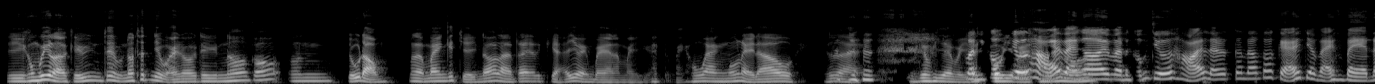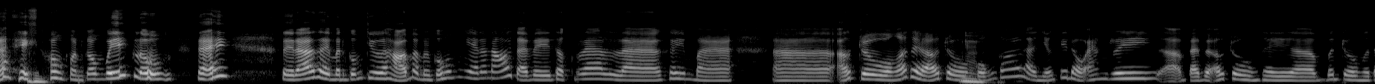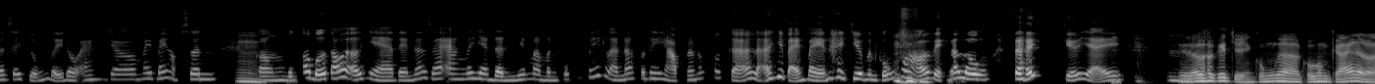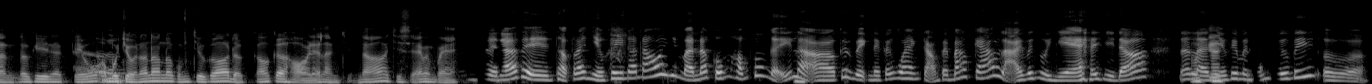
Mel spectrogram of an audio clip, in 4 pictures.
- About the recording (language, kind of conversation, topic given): Vietnamese, podcast, Món ăn nào gợi nhớ quê nhà với bạn?
- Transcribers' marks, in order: tapping; chuckle; other background noise; laughing while speaking: "nó hay không?"; chuckle; chuckle; laughing while speaking: "Đấy"; throat clearing; laughing while speaking: "Thì đó"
